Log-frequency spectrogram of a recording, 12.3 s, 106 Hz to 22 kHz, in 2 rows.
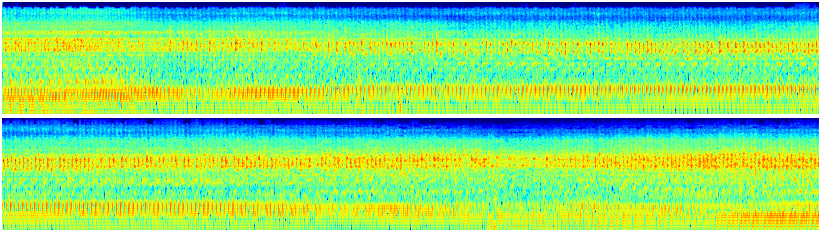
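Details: Sailboat port diesel after repairing four engine mounts snapped by a submerged log. After starting it holds a steady, fast clatter well above normal idle; the throttle cable bracket was bent when the engine jumped forward 3-4 cm.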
